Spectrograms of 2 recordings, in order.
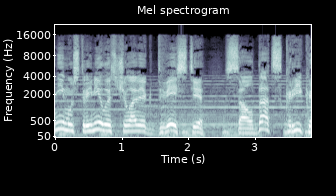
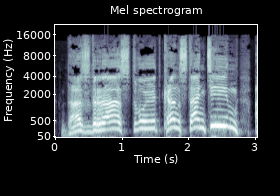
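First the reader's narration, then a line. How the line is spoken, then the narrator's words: Soldiers shouting together. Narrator (Russian): орали солдаты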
